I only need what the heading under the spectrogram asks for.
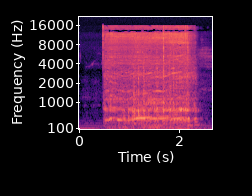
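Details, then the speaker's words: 1964–66 Ford Thunderbird rear power window mechanism, bench-run: two-second motor whir with crackling over it from the counterbalance spring, an exceptionally noisy one, though the window moves up and down well. "hear that the crackling that's the spring making that noise"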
